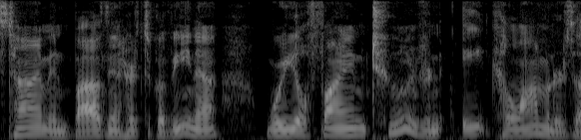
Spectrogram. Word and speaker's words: Herzegovina: Bosnia and Herzegovina, I said that right.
